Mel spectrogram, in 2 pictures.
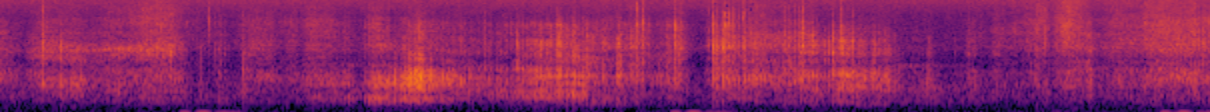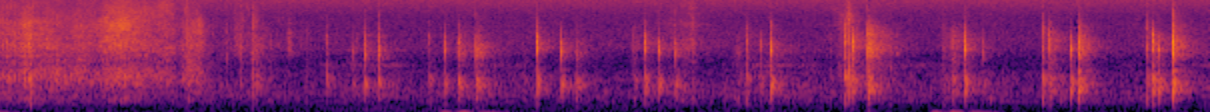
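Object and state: Leather high heel pump.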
